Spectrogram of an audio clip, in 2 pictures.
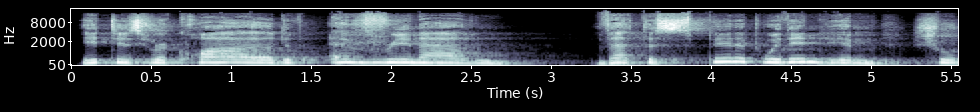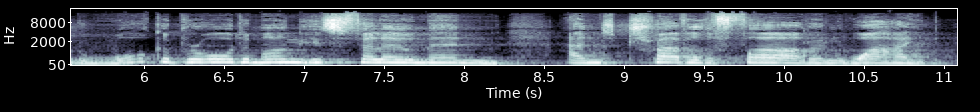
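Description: Slow, echoing, tormented ghost. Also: male voice, sits high, dark tone, voice pushed up. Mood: solemn, ominous. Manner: slow, drawn-out, solemn wailing delivery. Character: tormented, mournful ghost of a dead miser. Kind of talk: dramatized storybook reading. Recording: very echoey, long reverb.

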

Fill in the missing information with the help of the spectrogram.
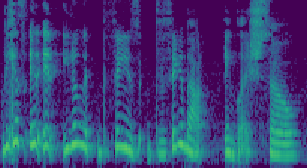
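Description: A woman from the United States whose first language was Korean chats in a relaxed, casual conversation. Her voice sits high and she keeps a moderate pace, sounding thoughtful, with lots of small restarts and fillers.

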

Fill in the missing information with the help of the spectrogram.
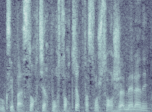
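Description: A man's voice: fairly low pitch, steady tone, rapid-fire, a little mellow. Blunt man in his thirties vlogging outdoors. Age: 30s. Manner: candid, blunt, filler-heavy. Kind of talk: casual vlog monologue. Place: outdoors on a busy city street. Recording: noisy outdoor street recording. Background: traffic and street ambience.

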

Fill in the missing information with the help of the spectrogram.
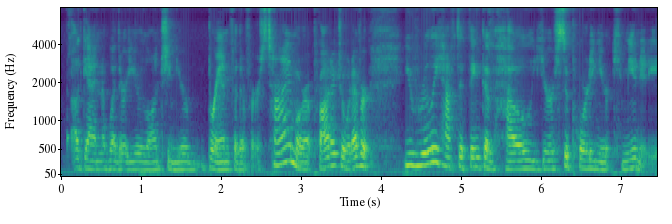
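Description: A woman chats on a podcast in a deep, mellow voice. She rambles playfully and fills her talk with "like" and "you know". Her tone stays warm and dark. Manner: rambling, playful, filler-heavy. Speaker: podcast co-host, PR agency. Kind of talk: casual podcast chat.

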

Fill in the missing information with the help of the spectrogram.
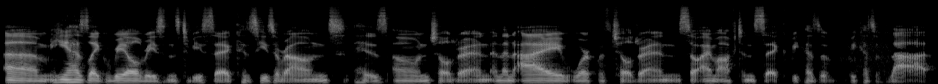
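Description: A man's voice: a bass voice, normal speed, gravelly, few pauses, bright, forceful tone, no room sound. A man hosting a podcast in casual chat, rambling and often correcting himself. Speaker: podcast host.

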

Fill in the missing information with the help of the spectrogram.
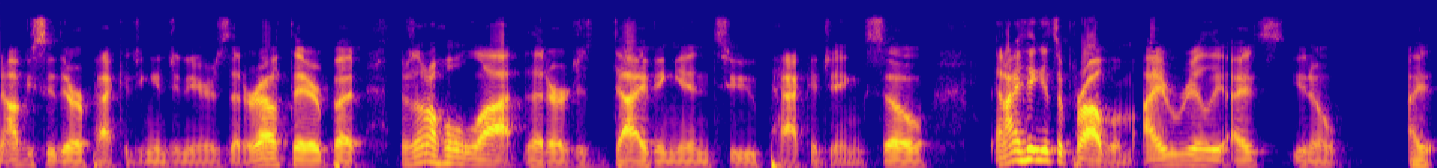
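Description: A man hosts a casual interview in a very deep voice. He rambles cheerfully and often corrects himself mid-sentence. The call audio sounds dull and lo-fi. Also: pushed and bright. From Colorado, United States. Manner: upbeat, rambling, with self-corrections. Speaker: podcast host.

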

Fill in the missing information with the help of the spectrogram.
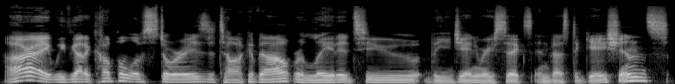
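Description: Low-voiced man co-hosting a podcast. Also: animated, unhurried, fairly bright tone. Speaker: podcast co-host. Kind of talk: political podcast talk.

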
